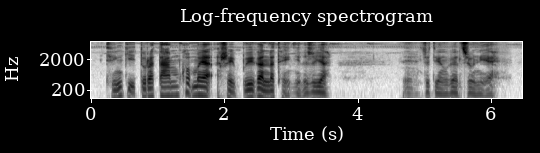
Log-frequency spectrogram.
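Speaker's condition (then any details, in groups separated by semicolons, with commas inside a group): No condition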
